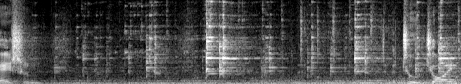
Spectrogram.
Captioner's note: rumbling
